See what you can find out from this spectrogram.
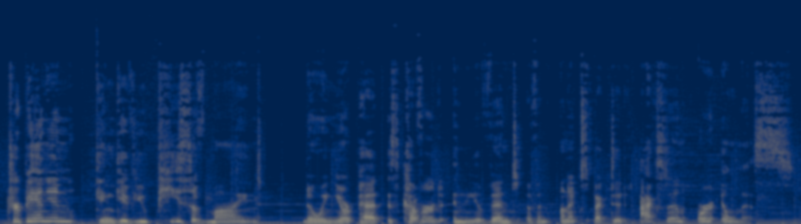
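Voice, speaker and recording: A woman's voice: lowish voice, huge pitch swings, moderate pace, soft background music. A woman hosting a dog podcast, talking in an effusive, emphatic way and laughing often. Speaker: podcast host. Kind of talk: enthusiastic podcast chat.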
